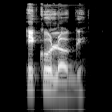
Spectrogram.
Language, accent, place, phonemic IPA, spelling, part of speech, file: French, France, Lyon, /e.kɔ.lɔɡ/, écologue, noun, LL-Q150 (fra)-écologue.wav
- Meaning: ecologist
